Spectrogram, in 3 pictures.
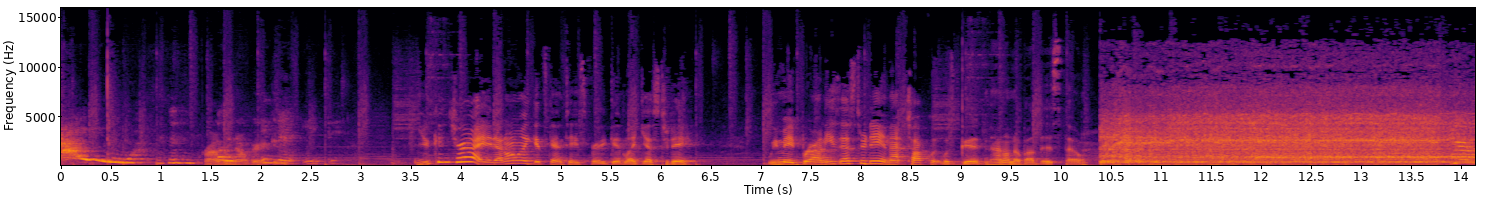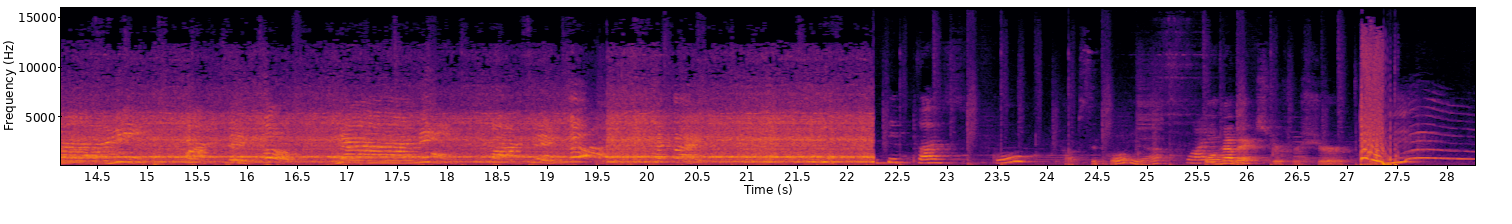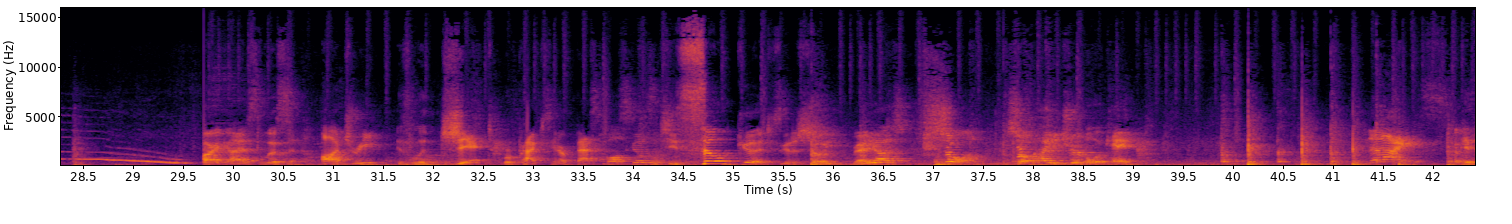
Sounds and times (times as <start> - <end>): Blender: 10.4 - 22.3.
